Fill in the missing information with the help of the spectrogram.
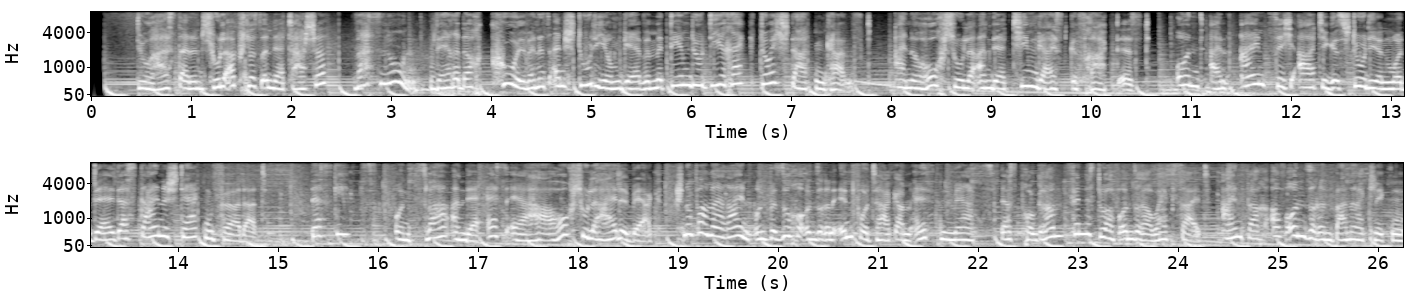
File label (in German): Radio Spot; Hochschule Heidelberg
